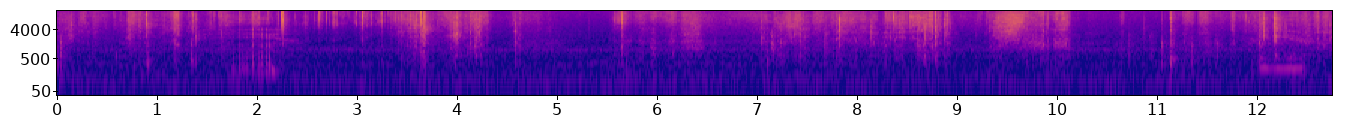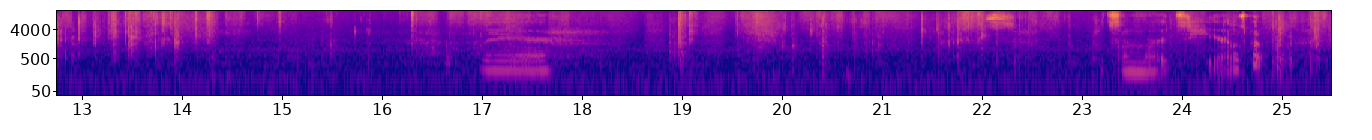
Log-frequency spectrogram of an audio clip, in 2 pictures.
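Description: Sticker sheets and paper rustling and crinkling as stickers are peeled from their backing and pressed onto notebook pages, with scattered light taps and clicks. A brief hum from a voice about two-thirds of the way through.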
